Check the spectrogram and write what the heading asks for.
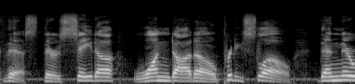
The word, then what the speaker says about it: SATA: And that's SATA. That's how we pronounce S A TA.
